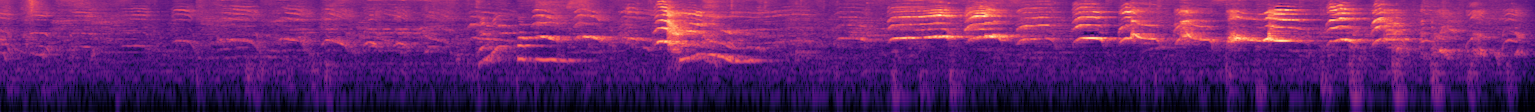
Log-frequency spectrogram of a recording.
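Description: Four-week-old Labrador puppies whimpering in many short, high-pitched cries, a few sparse at first, then coming thick and fast in the last five seconds.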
